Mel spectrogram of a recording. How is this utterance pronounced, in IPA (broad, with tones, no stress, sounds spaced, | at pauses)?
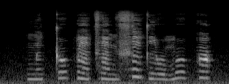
m ĩ˨ k̚ t̪ u˦ p ẽ˨˩ t͡s ẽ˨˩ n s ĩ˥˧ t̪ j u˨˩ m u˥˧ k ɔ̃˦ t̚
